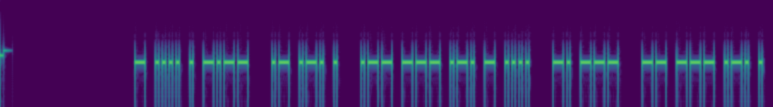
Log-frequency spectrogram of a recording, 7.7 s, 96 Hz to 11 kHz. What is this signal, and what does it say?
Morse code, heard as a keyed tone, about 34 wpm, 700 Hz. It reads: THEY ARE WORTH NO MORE
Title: Sentences from Top 800 Words 35wpm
